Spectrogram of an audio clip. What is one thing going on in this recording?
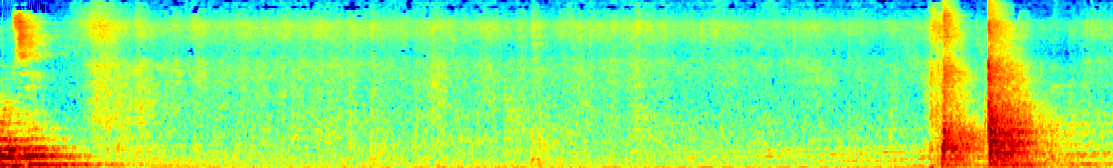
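A sponge wipes across a whiteboard.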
